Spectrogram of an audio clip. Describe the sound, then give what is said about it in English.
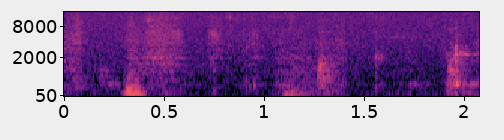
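A big dog, a four-year-old female Great Dane Mastiff mix named Maya, three quarters Great Dane and a quarter Mastiff, lets out a few short, deep grumbling vocalizations, spaced irregularly with brief quiet gaps between them. “She's a Great Dane Mastiff mix.”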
